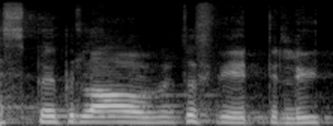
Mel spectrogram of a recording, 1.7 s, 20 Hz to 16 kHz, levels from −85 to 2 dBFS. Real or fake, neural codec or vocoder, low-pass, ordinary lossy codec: fake; codec, 44.1 kHz, 7.8 kbps, DAC; 14.4 kHz; none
